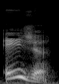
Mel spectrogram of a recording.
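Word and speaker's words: Asiha: So I was just scrolling and scrolling and scrolling, and I saw Rest in Peace, Asia.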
